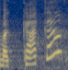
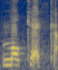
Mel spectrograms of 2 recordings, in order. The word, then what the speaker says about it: moqueca: So, and again, how do you pronounce it again? Macaca? Moqueca.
